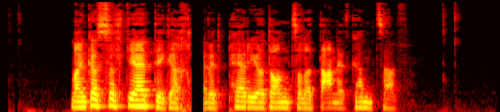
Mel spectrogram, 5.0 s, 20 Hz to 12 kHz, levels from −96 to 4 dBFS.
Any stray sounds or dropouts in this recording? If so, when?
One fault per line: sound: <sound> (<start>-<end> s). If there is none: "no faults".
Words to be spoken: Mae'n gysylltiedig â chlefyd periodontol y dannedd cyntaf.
sound: dropout (1.9-2.0 s)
